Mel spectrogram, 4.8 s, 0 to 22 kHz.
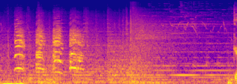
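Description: A goose honks several times in quick succession in The Witcher 3, loud and close, then trails off into quieter game ambience.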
